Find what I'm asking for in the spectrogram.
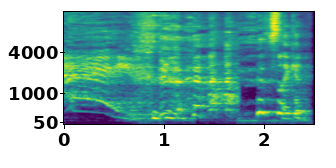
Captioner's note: laughs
